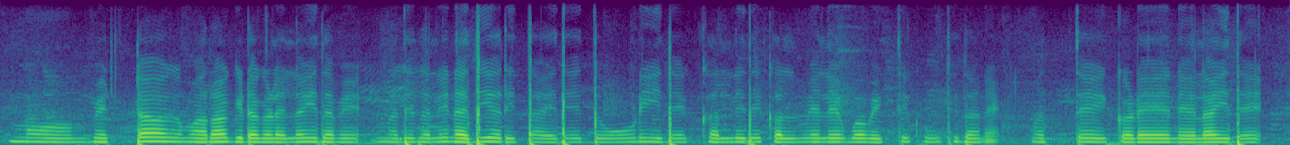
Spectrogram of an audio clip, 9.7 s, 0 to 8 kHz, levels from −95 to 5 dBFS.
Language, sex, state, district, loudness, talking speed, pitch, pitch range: Kannada, female, Karnataka, Belgaum, -17 LUFS, 135 wpm, 200 Hz, 195-205 Hz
